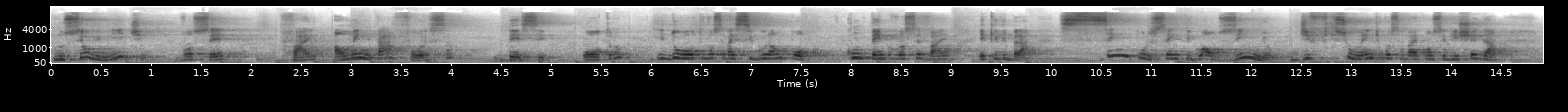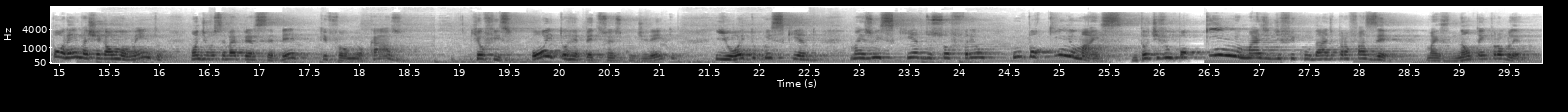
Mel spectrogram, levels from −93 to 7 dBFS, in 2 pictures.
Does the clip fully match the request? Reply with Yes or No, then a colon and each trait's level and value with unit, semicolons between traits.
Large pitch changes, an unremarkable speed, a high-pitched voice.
Yes: wide, 5.9 semitones; average, 160 wpm; high, 215 Hz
